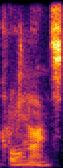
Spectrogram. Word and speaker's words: cormorant: We call them cormorants down here. Cormorant. I can't even say it that way. And this is we pronounce both the R's in that word.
